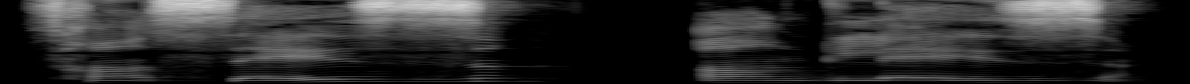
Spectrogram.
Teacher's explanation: Et le féminin, on prononce le S et le E.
